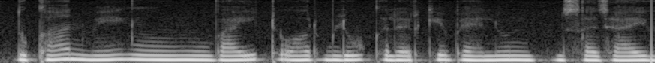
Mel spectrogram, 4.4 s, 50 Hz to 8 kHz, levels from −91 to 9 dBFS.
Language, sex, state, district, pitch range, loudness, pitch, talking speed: Hindi, female, Jharkhand, Deoghar, 195-215 Hz, -10 LUFS, 205 Hz, 135 wpm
